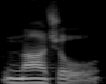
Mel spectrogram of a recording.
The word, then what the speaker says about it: nodule: I have a vocal cord nodule. 역시 발음 jewel 표현 잊지 마시고요.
